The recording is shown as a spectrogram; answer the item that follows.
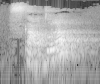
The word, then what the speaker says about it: scatola: Quando invece sono seguite dalle altre vocali oppure dalla lettera H, si pronunciano in modo più duro. Ad esempio, scatola, scoiattolo, scuola, schermo.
